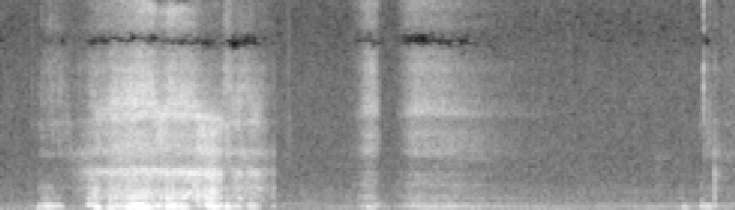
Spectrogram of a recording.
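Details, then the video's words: A Beagle snores in a small room: one long, rough, wheezing inhalation of about a second, then fainter short snuffles trailing off into near silence. "Snoring Beagle"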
